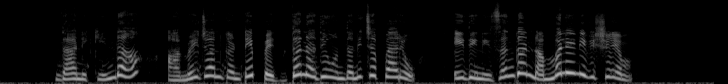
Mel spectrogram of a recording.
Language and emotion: Telugu, surprised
